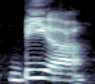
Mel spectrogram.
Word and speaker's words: Bier: EI is pronounced like I and IE is pronounced like E. A simple trick to remember this is to pay attention to the second letter in the pair. It's always the second letter that's going to give you the clue. So if it's EI, it sounds like the English I. If it's IE, it sounds like the English E.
